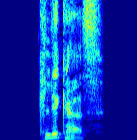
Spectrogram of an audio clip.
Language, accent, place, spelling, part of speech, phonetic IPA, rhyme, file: German, Germany, Berlin, Klickers, noun, [ˈklɪkɐs], -ɪkɐs, De-Klickers.ogg
- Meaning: genitive singular of Klicker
